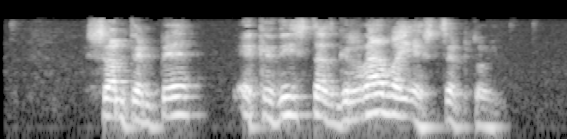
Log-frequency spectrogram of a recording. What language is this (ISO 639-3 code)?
epo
